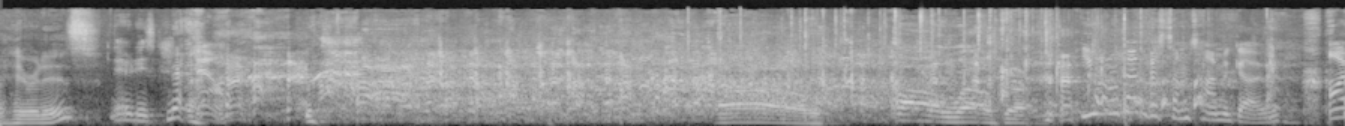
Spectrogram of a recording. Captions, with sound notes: -Okay, here it is. -There it is, now. [all laughing] -Oh, oh, well done. -[all applauding] You remember some time ago,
